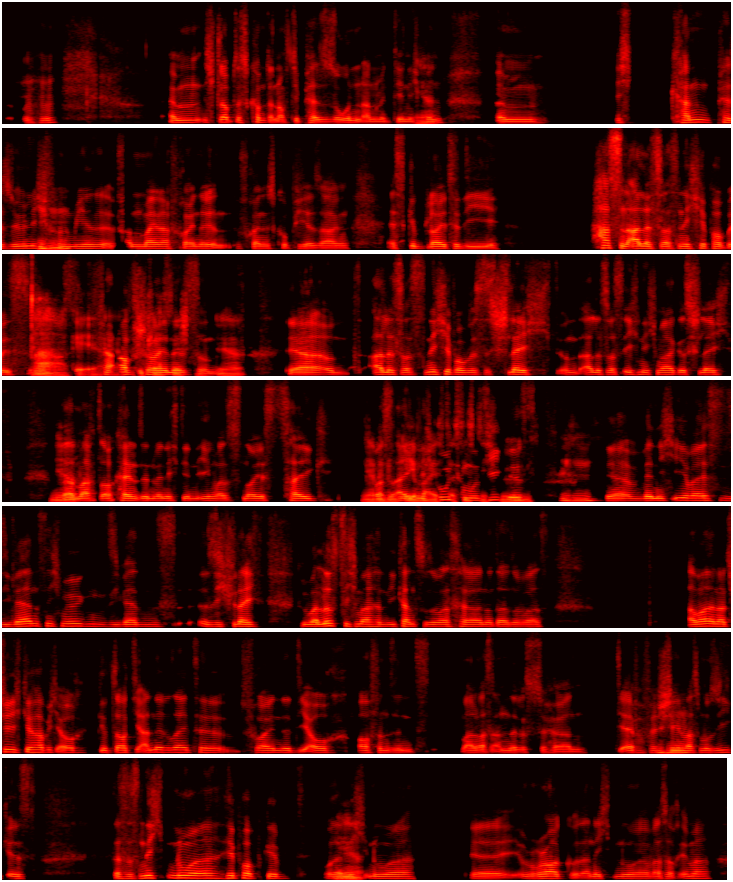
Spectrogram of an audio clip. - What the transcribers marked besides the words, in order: stressed: "hassen"; stressed: "verabscheuen"; stressed: "nur"; put-on voice: "Rock"
- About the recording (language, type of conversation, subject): German, podcast, Wie fügst du neue Musik zu einer gemeinsamen Playlist hinzu, ohne andere zu nerven?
